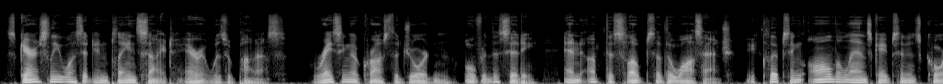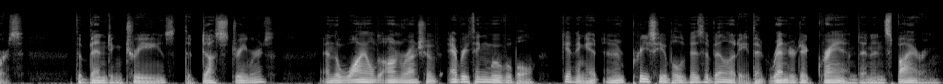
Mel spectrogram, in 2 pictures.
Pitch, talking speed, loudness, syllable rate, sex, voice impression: 90 Hz, 175 wpm, -21 LUFS, 5.5 syllables/s, male, very masculine, very adult-like, very middle-aged, very thick, slightly relaxed, slightly powerful, dark, soft, clear, muffled, fluent, very cool, very intellectual, refreshing, sincere, calm, very mature, friendly, reassuring, unique, very elegant, wild, sweet, kind, modest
